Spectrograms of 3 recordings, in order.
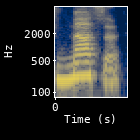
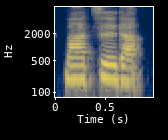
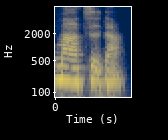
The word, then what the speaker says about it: Mazda: in Western People pronounce matter but actually the the correct pronunciation in the car manufacturer name is matsuda like it's originally the family name the um founder of the person's name matsuda okay so we studied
